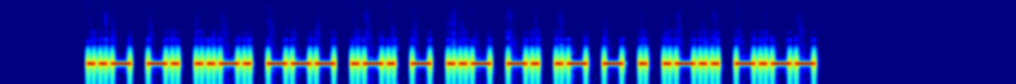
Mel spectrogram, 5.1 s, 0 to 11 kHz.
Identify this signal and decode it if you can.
Morse code, heard as a keyed tone, about 40 wpm, 700 Hz. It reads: UNFORTUNATELY
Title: Top 1751-2000 Words 40wpm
